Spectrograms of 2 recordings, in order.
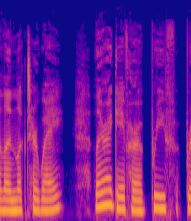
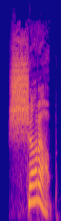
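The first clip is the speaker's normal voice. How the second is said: sharp, much higher outburst; shouted; 9 semitones higher than usual. A narrator's reading. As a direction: cut him off with a shout. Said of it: "he shouted".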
